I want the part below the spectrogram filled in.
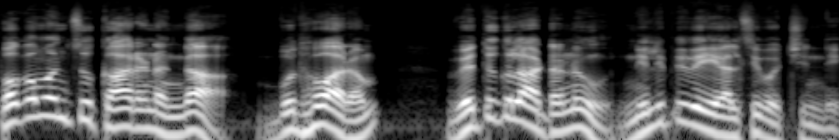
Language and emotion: Telugu, neutral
